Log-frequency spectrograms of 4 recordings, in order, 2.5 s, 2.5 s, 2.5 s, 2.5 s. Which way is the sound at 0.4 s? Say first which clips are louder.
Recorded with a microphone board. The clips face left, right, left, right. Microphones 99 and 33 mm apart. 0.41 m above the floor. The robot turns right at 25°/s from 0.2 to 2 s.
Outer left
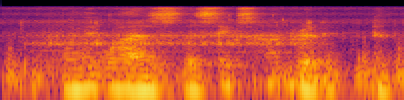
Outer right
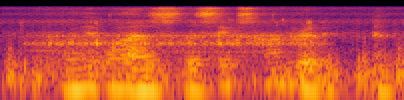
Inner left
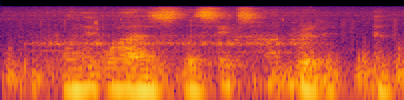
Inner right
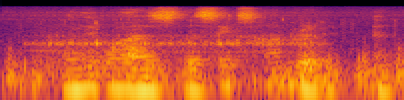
Even, even; 160° left.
